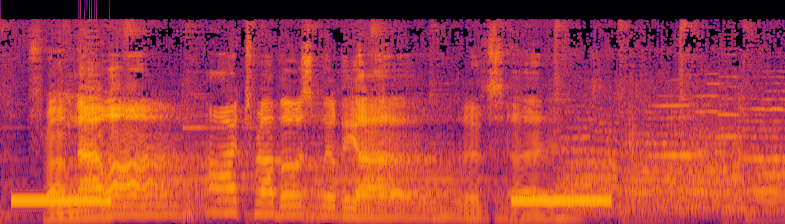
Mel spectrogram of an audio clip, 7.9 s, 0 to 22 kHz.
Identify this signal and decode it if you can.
Ringback tone (Europe, 425 Hz), with speech.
